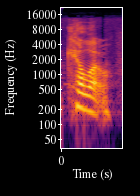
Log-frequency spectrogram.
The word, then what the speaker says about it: Killow: Killow, and thank you so much for saying her name so I know how to say it. Great, and I always say it rhymes with pillow, so there you go.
